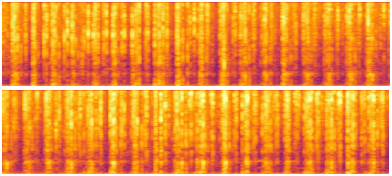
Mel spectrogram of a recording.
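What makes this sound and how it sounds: A small, solid paperback comic book with a glossy card cover is held in the hand and tapped rapidly with the fingertips. The result is a steady stream of quick, dull, low thuds that die away almost instantly, with a faint papery rustle above them.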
